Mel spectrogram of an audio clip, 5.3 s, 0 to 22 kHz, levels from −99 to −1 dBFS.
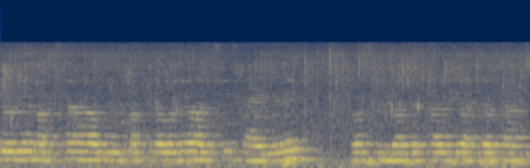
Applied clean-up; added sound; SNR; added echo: none; Bird; 16 dB; reverberation time 0.7 s.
